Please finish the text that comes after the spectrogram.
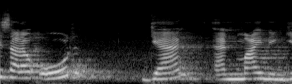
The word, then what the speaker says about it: gangue: ये टर्म याद रखना, जो मिनरल जो उसका इम्प्योरिटीज़ है वो गैंग कहलाता है, प्रोड्यूस्ड एज गैंग, जिसे गैंग के प्रोनाउंस किया जाता है और लिखा जाता है GANGUE।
